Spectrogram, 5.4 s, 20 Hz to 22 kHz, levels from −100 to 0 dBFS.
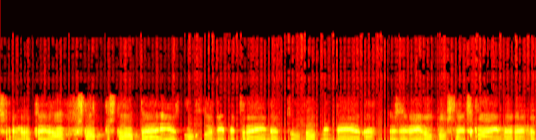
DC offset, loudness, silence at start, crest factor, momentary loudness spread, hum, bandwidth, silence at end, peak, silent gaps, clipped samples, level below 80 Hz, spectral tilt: under 0.1%; -22 LUFS; 0 s; 18 dB; 6 LU; none; 17 kHz; 0 s; -6 dBFS; none; under 0.1%; -58 dBFS; -2 dB/octave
